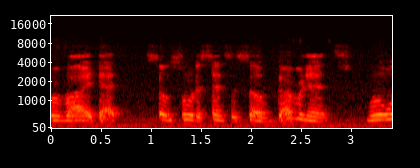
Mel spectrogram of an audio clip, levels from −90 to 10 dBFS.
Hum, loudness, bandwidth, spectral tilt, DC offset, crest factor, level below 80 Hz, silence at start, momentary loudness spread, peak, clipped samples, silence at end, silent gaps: none; -43 LUFS; 13 kHz; -5 dB/octave; under 0.1%; 14 dB; -68 dBFS; 0 s; 9 LU; -28 dBFS; under 0.1%; 0 s; none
